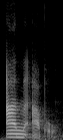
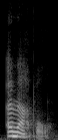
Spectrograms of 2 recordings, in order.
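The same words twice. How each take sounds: First: The article is a full 'an' sound. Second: The article is a short, weak 'un' sound. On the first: The speaker calls it wrong. "not an" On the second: The speaker calls it right. "And we say an"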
